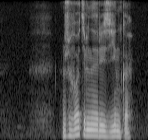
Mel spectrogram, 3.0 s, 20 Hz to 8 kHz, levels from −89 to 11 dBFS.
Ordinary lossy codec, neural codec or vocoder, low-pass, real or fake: none; none; none; real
